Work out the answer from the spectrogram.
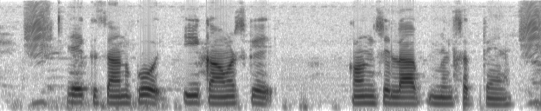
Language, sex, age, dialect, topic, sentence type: Hindi, male, 18-24, Marwari Dhudhari, agriculture, question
